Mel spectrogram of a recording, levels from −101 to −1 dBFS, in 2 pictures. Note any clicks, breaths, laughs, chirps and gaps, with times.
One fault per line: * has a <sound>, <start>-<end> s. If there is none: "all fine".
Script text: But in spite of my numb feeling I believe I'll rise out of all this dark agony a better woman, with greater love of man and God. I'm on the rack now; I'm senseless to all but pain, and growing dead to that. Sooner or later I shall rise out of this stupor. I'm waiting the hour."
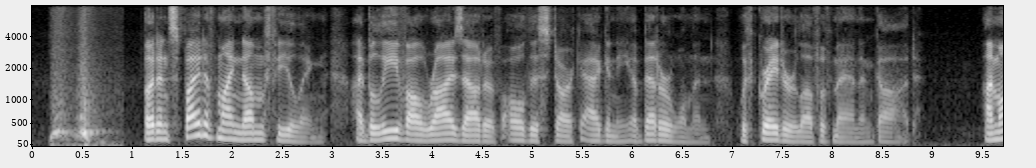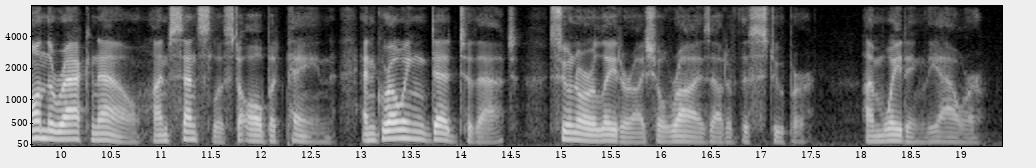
* has a whoosh, 0.2-0.9 s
